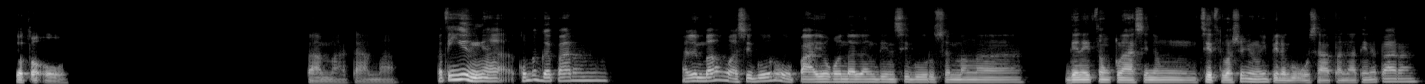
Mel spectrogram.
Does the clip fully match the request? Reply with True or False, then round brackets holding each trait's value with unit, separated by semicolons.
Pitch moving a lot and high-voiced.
False (6.1 semitones; 115 Hz)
